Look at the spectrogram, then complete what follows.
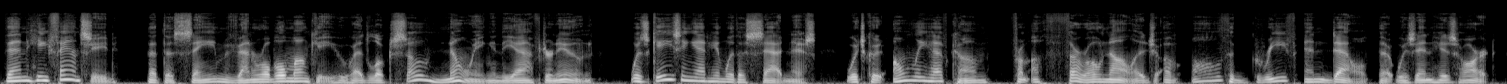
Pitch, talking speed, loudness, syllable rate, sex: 115 Hz, 170 wpm, -18 LUFS, 4.3 syllables/s, male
